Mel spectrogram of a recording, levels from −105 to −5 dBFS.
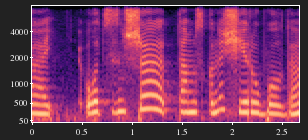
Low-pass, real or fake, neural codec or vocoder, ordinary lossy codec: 7.2 kHz; fake; autoencoder, 48 kHz, 128 numbers a frame, DAC-VAE, trained on Japanese speech; Opus, 64 kbps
